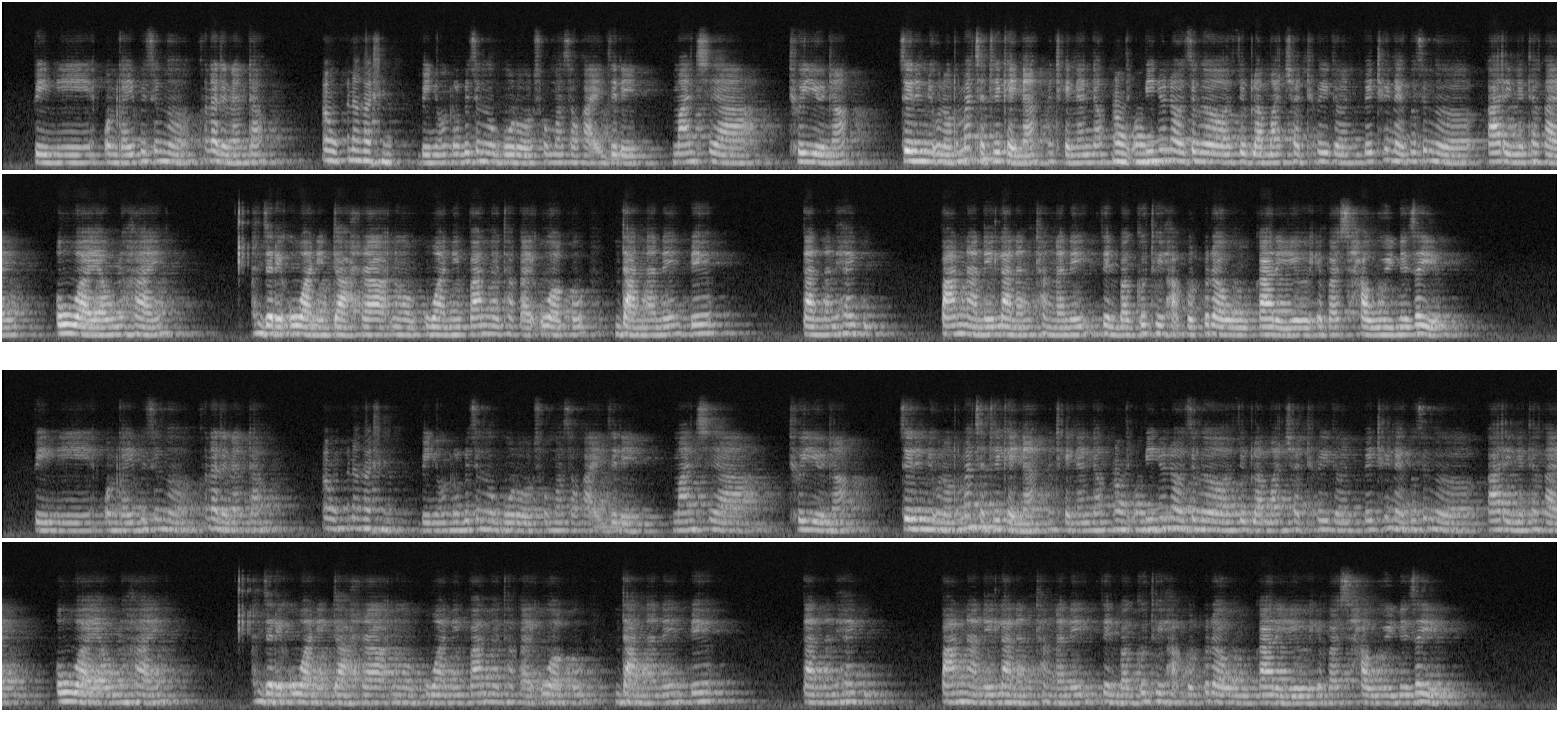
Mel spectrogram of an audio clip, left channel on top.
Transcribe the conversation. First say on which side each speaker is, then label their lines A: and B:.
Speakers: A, on the left; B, on the left.
A: बेनि अनगायैबो जोङो गोबां खोनादोंना नोंथां
B: औ खोनादों
A: बेनि अनगायैबो जोङो बर समाजावहाय जेरै मानसिया थैयोना जोनोमनि उनावथ मानसिया थैखायोना मिथिखायोना दा
B: औ औ
A: बिनि उनाव जोङो जेब्ला मानसिया थैगोन बे थैनायखौ जोङो गारहैनो थाखाय औवायावनोहाय
B: <inaudible>
A: जेरै औवानि दाह्रा नङाब्ला औवानि बाननो थाखाय औवाखौ दाननानै बे दाननानैहाय बाननानै लानानै थांनानै जेनेबा गोथै हाखरफोराव गारहैयो एबा सावैनाय जायो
